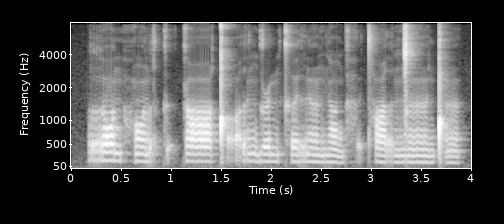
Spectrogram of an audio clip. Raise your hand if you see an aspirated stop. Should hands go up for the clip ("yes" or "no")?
yes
